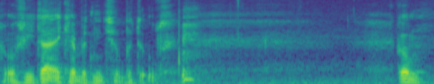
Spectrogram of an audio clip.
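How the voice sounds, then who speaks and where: An actor playing a proud, touchy engineer fiancé who is curt and sullen, in a radio drama. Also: male voice, low-pitched, moderate pace, slight background noise. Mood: resigned.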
